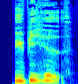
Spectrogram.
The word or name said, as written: yppighed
